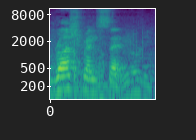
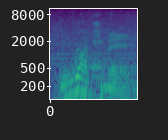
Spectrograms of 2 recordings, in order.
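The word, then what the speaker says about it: Rutschman: Now, Adley Rushmanson. Adley Rushman. Rushman. Rushman. Okay, I couldn't remember how to pronounce his last name.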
